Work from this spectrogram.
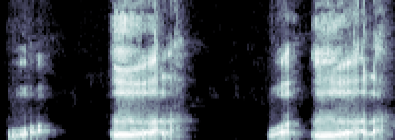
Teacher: With that short zombie third tone.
